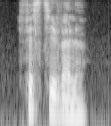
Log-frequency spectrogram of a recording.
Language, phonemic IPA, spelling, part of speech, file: French, /fɛs.ti.val/, festival, noun, LL-Q150 (fra)-festival.wav
- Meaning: festival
